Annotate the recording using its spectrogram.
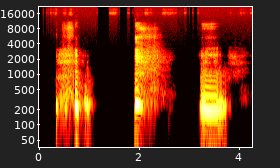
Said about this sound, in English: I think I'm slowly getting to the point where I don't want to talk anymore. Because I keep yawning.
